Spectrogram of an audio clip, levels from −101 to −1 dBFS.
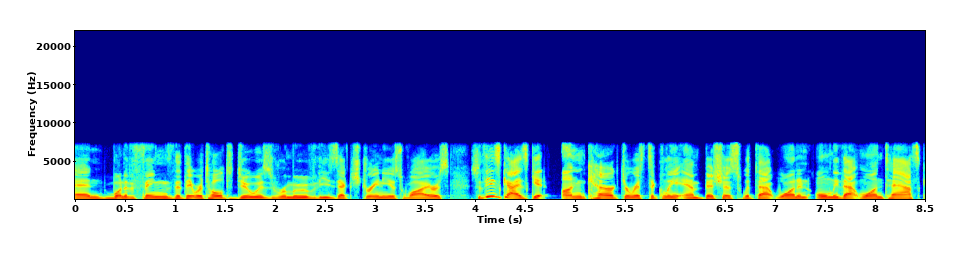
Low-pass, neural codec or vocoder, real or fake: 7.2 kHz; none; real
